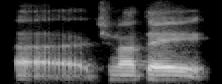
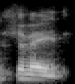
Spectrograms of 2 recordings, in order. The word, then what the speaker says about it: Chanate: going up to um chinate I know I'm mispronouncing that my apologies sh chenet thank you thank you shenet um that that ends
